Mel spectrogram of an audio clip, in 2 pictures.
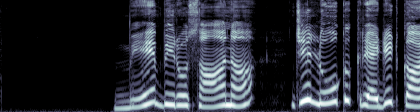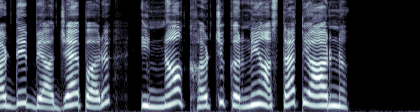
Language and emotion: Dogri, surprised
